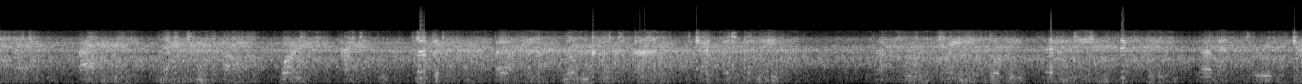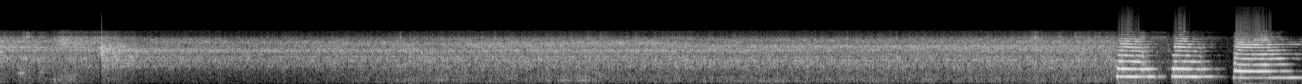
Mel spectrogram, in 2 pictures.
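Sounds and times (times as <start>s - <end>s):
train rushing noise: 0.0s - 26.0s
train horn blasts: 24.2s - 26.0s.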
